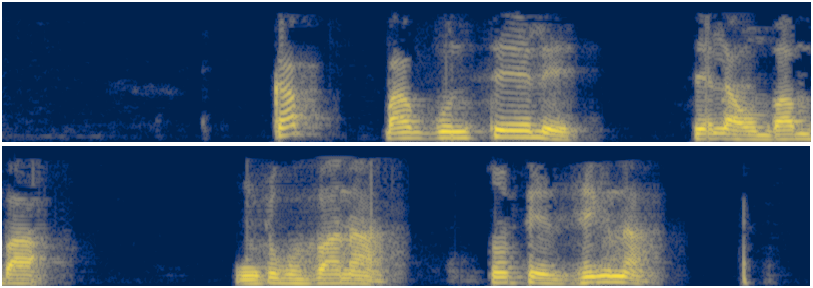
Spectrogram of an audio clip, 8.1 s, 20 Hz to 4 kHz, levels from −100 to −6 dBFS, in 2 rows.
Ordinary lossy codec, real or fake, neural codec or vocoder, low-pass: AAC, 16 kbps; real; none; 3.6 kHz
